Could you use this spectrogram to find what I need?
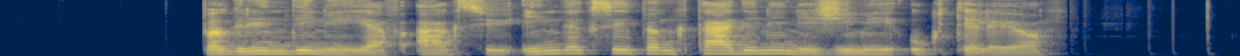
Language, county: Lithuanian, Klaipėda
